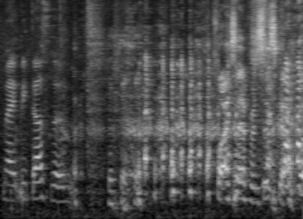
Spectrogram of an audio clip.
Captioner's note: laughing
